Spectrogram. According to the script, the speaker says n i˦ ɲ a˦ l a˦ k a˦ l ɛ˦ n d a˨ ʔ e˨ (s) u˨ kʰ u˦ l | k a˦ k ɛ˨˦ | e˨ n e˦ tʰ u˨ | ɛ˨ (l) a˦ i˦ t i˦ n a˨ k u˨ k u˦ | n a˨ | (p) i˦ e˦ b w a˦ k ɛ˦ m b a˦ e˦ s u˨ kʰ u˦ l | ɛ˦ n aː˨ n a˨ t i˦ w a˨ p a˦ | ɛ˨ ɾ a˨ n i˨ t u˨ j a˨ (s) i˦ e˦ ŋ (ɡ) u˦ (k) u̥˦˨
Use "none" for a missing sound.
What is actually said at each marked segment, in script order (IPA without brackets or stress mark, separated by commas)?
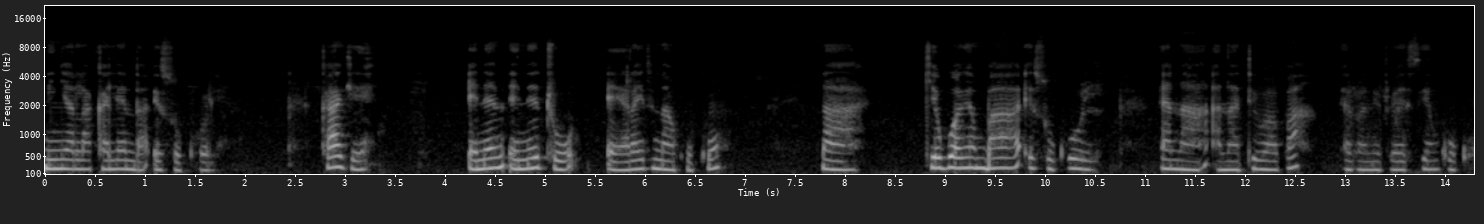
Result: s, ɾ, k, s, k, k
